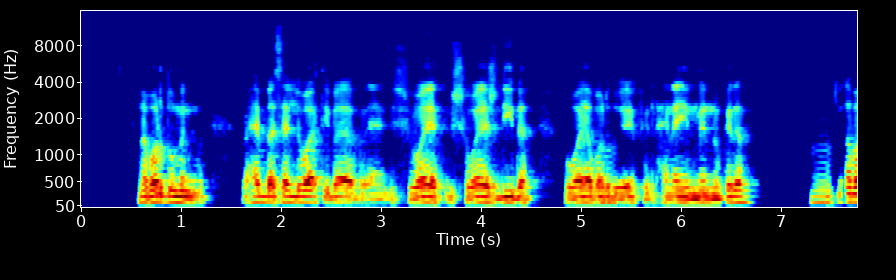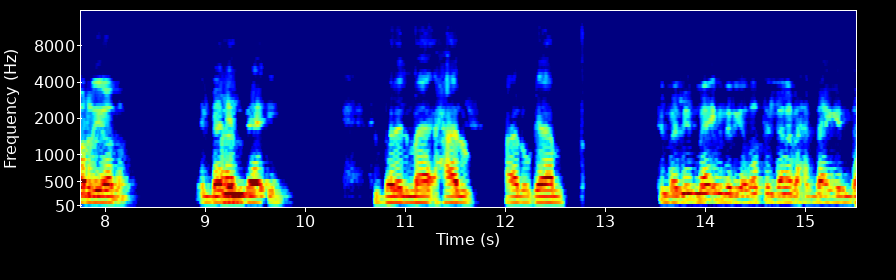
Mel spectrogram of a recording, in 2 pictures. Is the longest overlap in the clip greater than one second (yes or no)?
no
